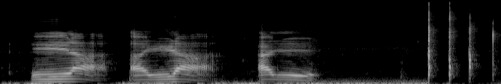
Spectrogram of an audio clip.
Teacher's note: Alright, now we have L with the curl, which means it's the voiced alveolo-palatal lateral or proximant consonant.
